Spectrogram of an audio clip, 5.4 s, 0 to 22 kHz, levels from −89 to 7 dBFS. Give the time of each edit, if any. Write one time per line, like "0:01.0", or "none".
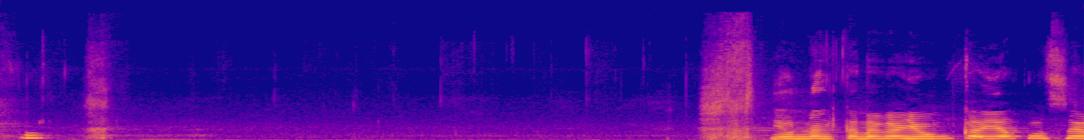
none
